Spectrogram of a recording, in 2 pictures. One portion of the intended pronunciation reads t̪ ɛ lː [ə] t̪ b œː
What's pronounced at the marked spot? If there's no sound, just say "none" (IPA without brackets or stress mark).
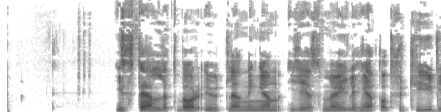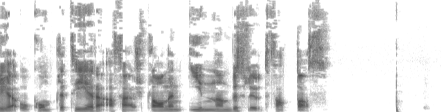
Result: ə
